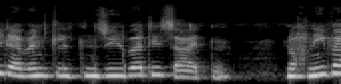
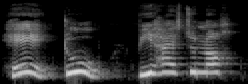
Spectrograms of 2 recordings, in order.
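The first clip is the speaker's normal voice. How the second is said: loud and higher call across the room; higher, louder demanding call; louder, sharper; 6 semitones higher, 5 dB louder than usual. Acted. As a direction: call her out dismissively, loud. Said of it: "Ihre Stimme wurde lauter".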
